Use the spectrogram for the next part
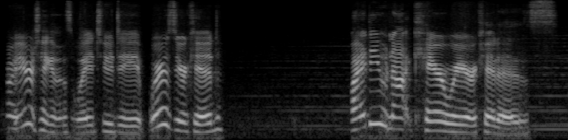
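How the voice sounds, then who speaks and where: A woman's voice: mid-range voice, big pitch swings, normal speed, sharp tone, faint music behind. A woman giving casual, exasperated and sarcastic commentary while she plays through a game. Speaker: gaming video host.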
